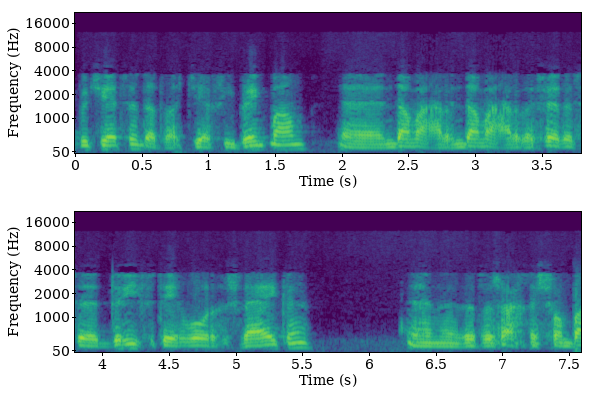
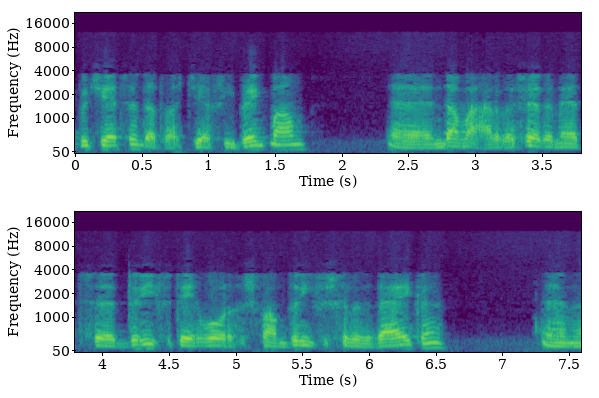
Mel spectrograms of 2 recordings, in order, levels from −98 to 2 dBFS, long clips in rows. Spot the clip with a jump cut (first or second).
first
